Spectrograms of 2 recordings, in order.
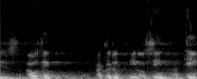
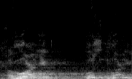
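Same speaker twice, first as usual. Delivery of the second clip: higher, playful mock puzzlement; mock confusion; 9 semitones higher than usual. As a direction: pretend not to recognize him, teasing. Teasing son, pretending not to know.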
